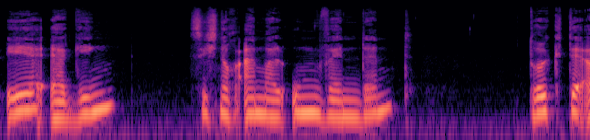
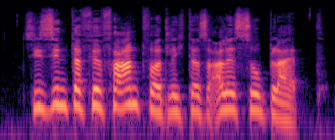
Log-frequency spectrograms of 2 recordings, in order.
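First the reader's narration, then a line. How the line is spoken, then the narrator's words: Stern. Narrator (German): streng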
